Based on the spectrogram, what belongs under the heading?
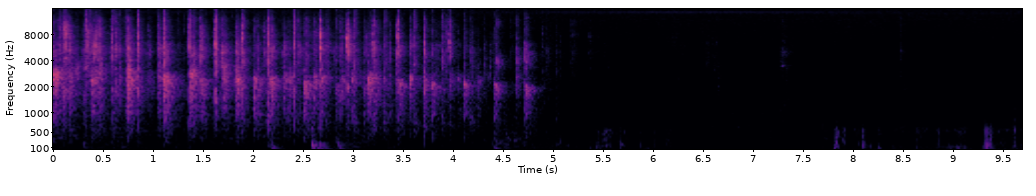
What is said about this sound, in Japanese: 拍手で迎えましょう。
